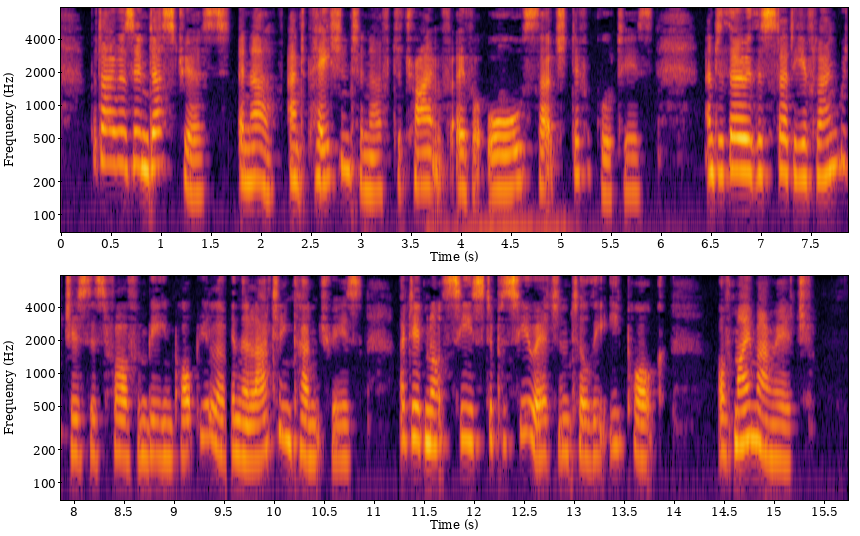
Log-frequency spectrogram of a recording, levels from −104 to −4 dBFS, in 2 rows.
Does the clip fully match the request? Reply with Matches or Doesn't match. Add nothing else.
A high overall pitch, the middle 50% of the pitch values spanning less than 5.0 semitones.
Doesn't match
